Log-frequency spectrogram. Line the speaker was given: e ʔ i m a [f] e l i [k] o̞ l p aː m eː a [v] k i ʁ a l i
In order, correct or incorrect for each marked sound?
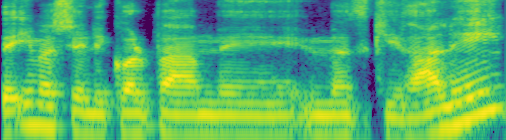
incorrect: ʃ, correct, incorrect: z

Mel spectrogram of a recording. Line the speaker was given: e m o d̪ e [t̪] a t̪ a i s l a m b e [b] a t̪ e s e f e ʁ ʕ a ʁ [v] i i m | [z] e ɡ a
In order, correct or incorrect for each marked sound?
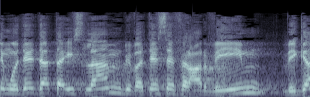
incorrect: d̪, incorrect: v, correct, incorrect: v

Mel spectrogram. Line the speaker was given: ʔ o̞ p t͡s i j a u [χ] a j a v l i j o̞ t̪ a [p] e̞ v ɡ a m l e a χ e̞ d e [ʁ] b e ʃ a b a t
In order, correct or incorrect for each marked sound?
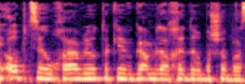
correct, incorrect: k, correct

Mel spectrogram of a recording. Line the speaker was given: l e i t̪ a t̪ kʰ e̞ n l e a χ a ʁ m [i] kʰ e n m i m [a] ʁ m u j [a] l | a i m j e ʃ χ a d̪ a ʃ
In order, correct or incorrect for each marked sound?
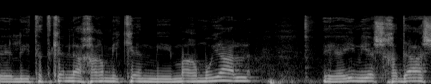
correct, correct, correct

